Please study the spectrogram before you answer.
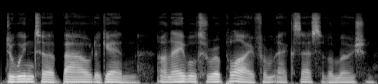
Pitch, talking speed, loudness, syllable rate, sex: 110 Hz, 175 wpm, -16 LUFS, 5.5 syllables/s, male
